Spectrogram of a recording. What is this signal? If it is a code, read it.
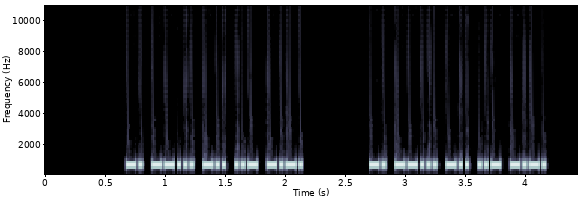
Morse code, heard as a keyed tone, about 42 wpm, 700 Hz. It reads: N7DUC N7DUC
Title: USA Call Signs - 5 Characters - Repeated 3x - 45wpm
